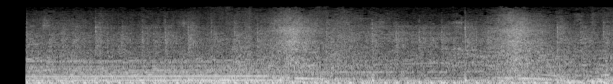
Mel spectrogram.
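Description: Sports car engine held at high revs, dropping in pitch with a rush of noise as it passes, about halfway and again near the end, with music underneath.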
